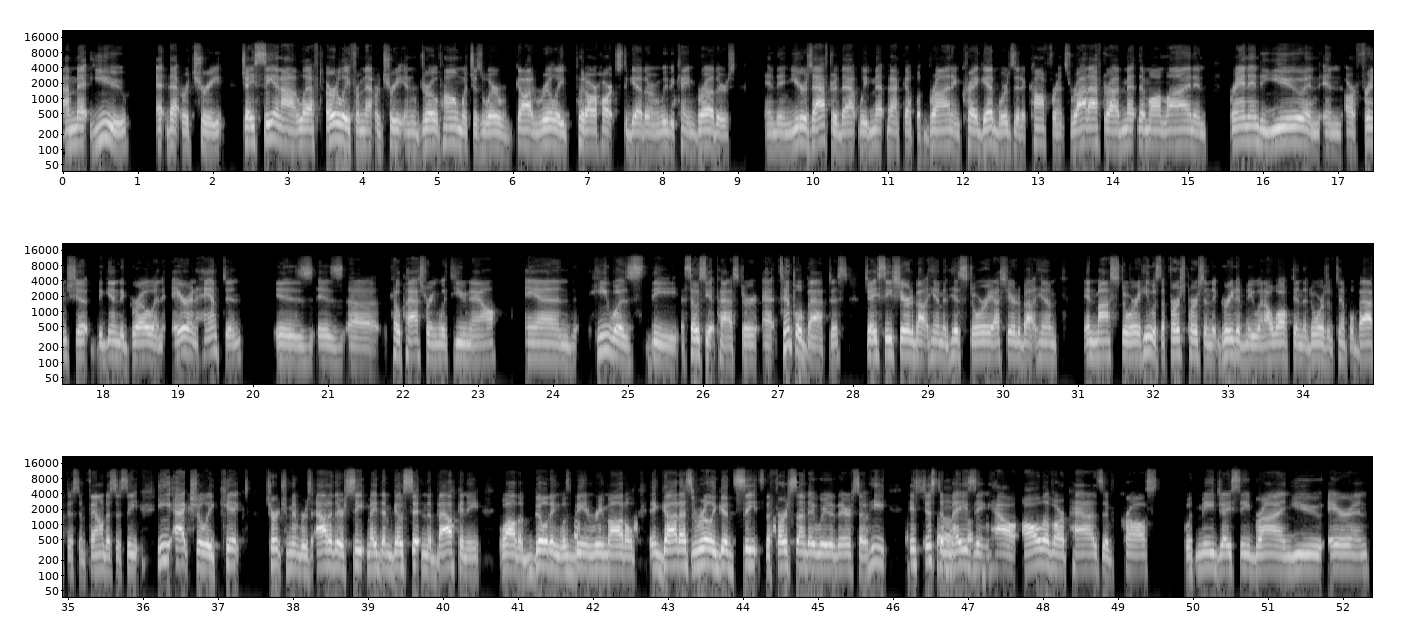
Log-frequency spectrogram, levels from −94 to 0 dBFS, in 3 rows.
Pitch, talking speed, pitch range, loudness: 130 Hz, 195 wpm, 115-140 Hz, -23 LUFS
